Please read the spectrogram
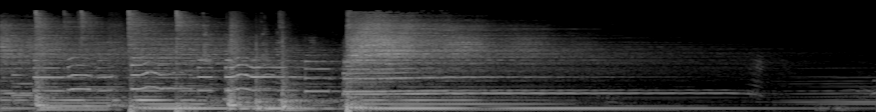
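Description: Live folk-rock band ending a song: a few quick string bends on a lead guitar over drum hits and bass, then a final hit with a cymbal crash about three and a half seconds in. The held chord and cymbal ring out and fade away.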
